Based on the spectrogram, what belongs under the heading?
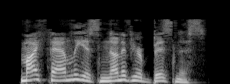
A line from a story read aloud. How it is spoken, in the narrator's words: she snapped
